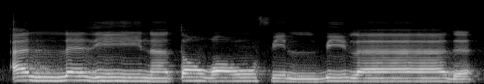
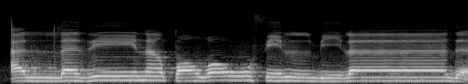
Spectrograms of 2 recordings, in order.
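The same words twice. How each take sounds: The two takes are said the same way.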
